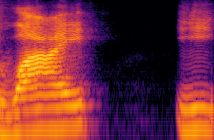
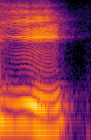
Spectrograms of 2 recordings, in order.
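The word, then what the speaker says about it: Yee: all right Betty ye the last name is y e e I think it's pronounced ye Betty ye okay Betty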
